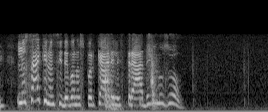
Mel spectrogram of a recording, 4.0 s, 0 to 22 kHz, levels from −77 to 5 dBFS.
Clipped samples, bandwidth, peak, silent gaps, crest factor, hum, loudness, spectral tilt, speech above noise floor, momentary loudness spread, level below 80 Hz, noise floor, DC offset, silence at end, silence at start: under 0.1%; 6.6 kHz; -2 dBFS; none; 18 dB; none; -17 LUFS; -3.5 dB/octave; 30 dB; 9 LU; -54 dBFS; -49 dBFS; 2%; 1.3 s; 0 s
